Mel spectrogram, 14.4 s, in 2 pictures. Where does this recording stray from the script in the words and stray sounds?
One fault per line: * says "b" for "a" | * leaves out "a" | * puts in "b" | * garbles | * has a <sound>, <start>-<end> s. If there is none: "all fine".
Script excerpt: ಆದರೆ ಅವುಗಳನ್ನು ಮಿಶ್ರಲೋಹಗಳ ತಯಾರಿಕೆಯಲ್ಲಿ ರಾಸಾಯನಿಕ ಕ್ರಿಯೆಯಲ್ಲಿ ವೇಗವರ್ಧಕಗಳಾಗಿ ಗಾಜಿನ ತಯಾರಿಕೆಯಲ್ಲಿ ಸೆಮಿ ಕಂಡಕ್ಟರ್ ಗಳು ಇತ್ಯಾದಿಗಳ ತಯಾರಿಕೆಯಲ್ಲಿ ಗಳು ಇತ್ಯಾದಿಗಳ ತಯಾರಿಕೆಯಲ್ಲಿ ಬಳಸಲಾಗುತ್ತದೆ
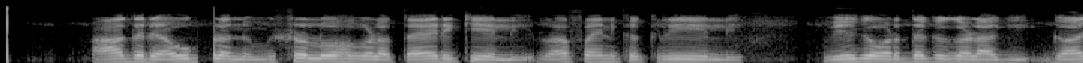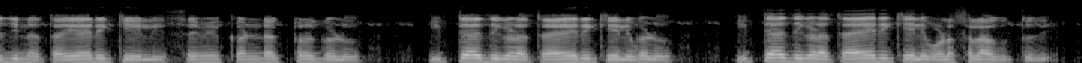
* has a dropout, 1.3-1.4 s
